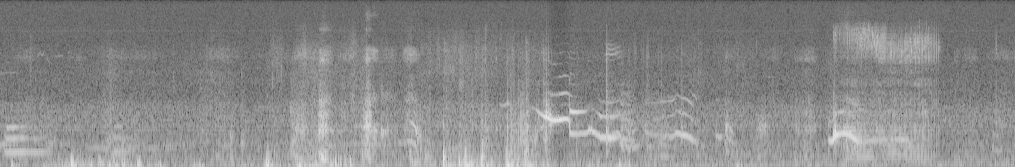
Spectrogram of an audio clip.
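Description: Baby vocalising: high, wavering squeals that glide up and down about halfway through, and a short breathy squeal with falling pitch near the end, over low thumps of movement in the first half.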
